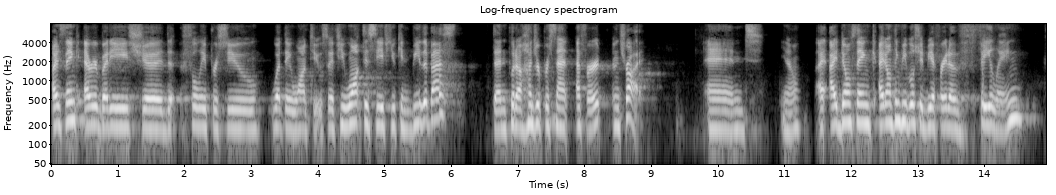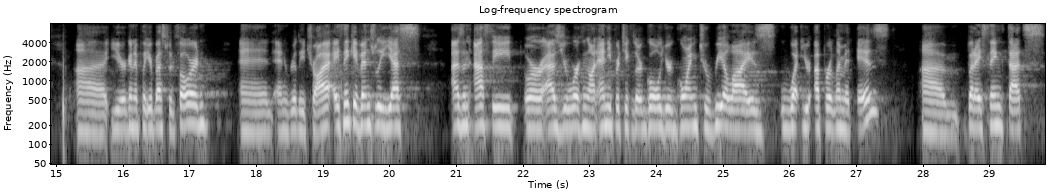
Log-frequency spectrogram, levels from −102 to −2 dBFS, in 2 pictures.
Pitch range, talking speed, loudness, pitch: 170-200 Hz, 175 wpm, -19 LUFS, 185 Hz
